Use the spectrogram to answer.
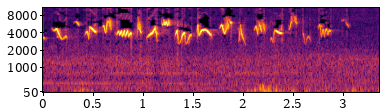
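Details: Male painted bunting in song at Wichita Mountains Wildlife Refuge, Oklahoma, delivering a fast, bright warble of high slurred and twisting notes, about three seconds of continuous tumbling melody over soft background noise.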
